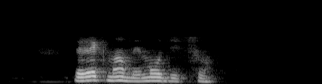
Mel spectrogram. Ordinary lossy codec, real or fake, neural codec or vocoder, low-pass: AAC, 24 kbps; fake; codec, 16 kHz in and 24 kHz out, 1 kbps, XY-Tokenizer; 3.6 kHz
